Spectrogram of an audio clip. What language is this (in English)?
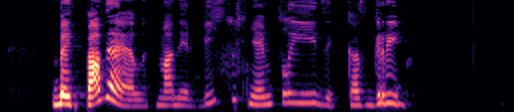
Latvian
